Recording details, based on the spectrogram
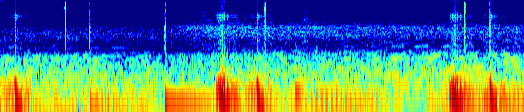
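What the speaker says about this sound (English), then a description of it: "Otherwise, I'm just going to hear my own heartbeat for several minutes." A slow, heavy heartbeat in a video game, paired low thumps repeating at an uneven, laboring pace over a quiet droning hum, close and muffled.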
